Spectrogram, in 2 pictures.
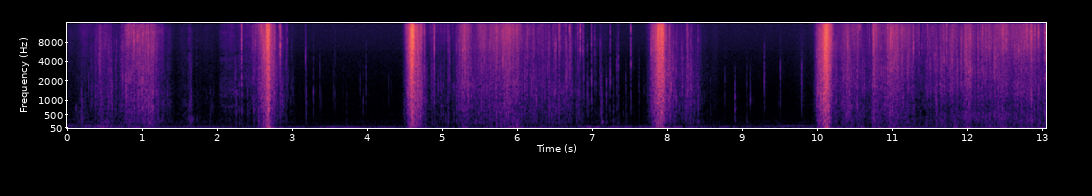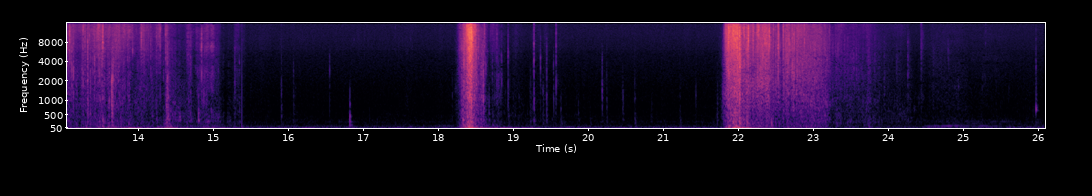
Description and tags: Plastic Bag 2 Crunch
Percussive scrunching of a plastic bag. Stereo Tascam DR-05.
bag, crinkle, stereo, plastic, plastic-bag, crush, crumple, asmr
